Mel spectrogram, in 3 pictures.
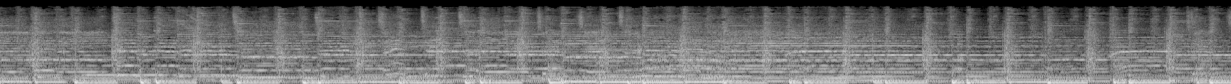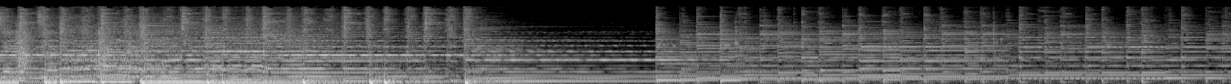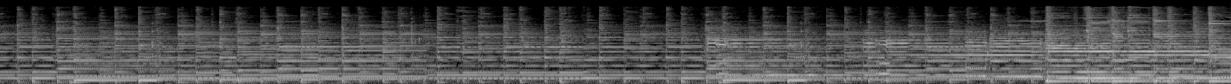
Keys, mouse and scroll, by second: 0.6 click, 1.0-2.3 middle drag, 2.3 click, 2.8 click, 3.2-5.4 middle drag, 5.4 click, 6.4 click, 6.9 shift+click, 8.3 ctrl+l, 10.0 click, 10.4-11.9 middle drag, 11.9 click, 13.2 click, 13.7 middle click, 14.3 scroll up 1, 14.8 shift+a, 17.3 scroll down 2, 17.4 middle click, 17.8 click, 18.5 shift+a, 23.9 click, 24.5-25.8 drag, 26.2 click, 28.1 click, 28.6 scroll up 2, 29.4 click, 30.0 click, 33.5 click, 34.2 click.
